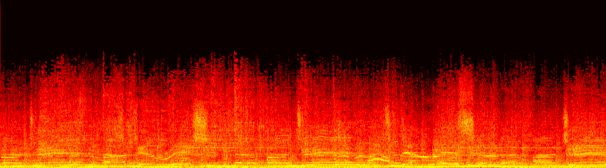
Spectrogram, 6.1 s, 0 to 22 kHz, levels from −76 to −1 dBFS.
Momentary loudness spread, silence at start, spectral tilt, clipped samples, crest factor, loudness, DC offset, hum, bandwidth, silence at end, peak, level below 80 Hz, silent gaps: 2 LU; 0 s; -4 dB/octave; under 0.1%; 14 dB; -17 LUFS; 0.2%; none; 15 kHz; 0 s; -4 dBFS; -42 dBFS; none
